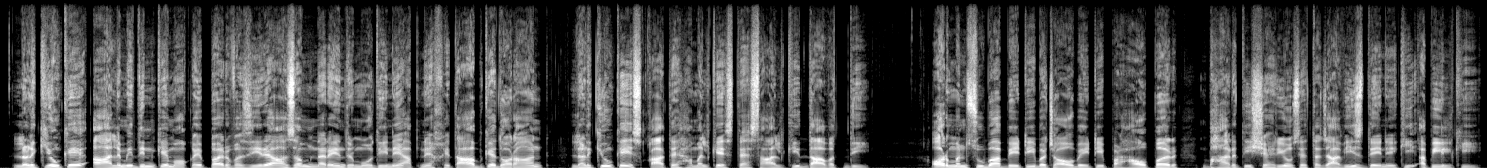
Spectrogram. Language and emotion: Urdu, neutral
